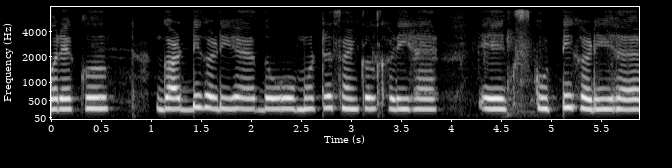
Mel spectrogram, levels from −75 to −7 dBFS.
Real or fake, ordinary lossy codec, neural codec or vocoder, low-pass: fake; none; vocoder, 44.1 kHz, 80 mel bands, Vocos; 7.2 kHz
